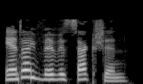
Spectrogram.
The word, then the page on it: antivivisection: British English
